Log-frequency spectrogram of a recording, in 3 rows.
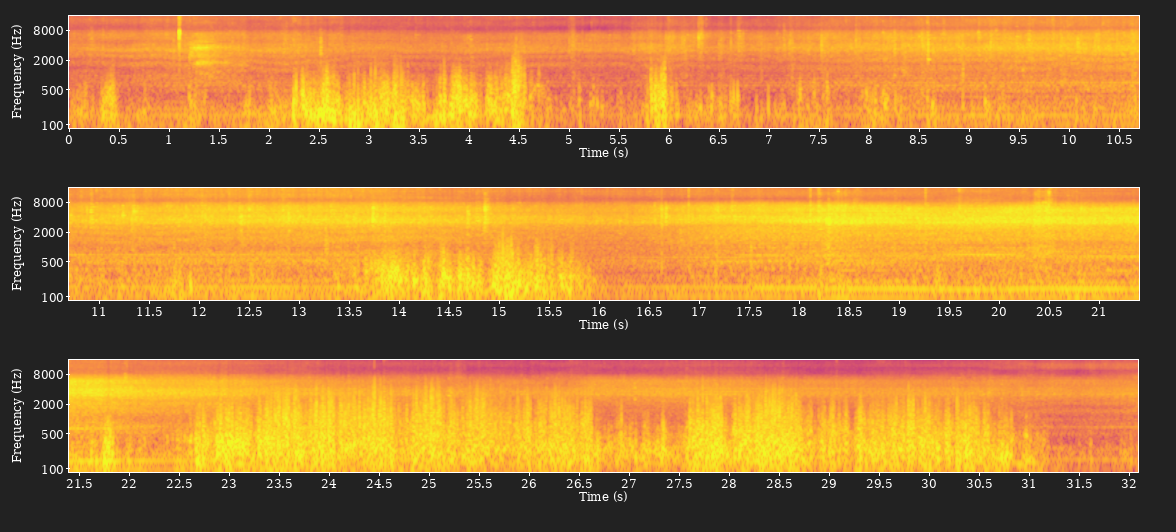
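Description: Zetor Major CL 80 farm tractor's diesel engine running steadily under load, pulling a seed drill. It grows louder as the tractor comes close, with rough gusts of wind on the microphone at times.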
